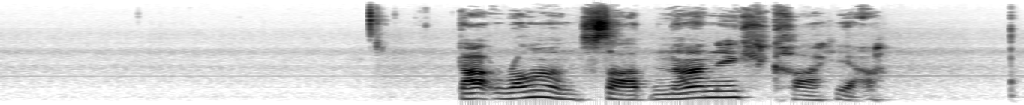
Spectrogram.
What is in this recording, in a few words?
navajo; Da’ Ron saad nináánéíłkaah ya’?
